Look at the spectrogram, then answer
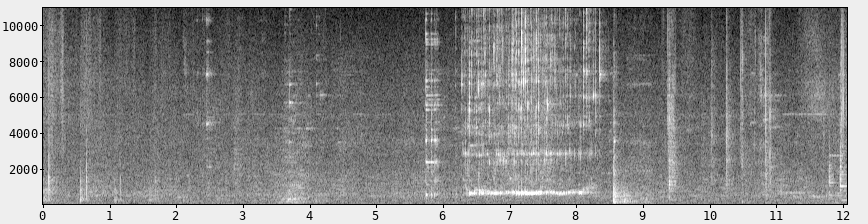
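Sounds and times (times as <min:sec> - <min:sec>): glass clink: 0:05.7 - 0:08.8
wine pouring into a glass: 0:06.2 - 0:08.5.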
